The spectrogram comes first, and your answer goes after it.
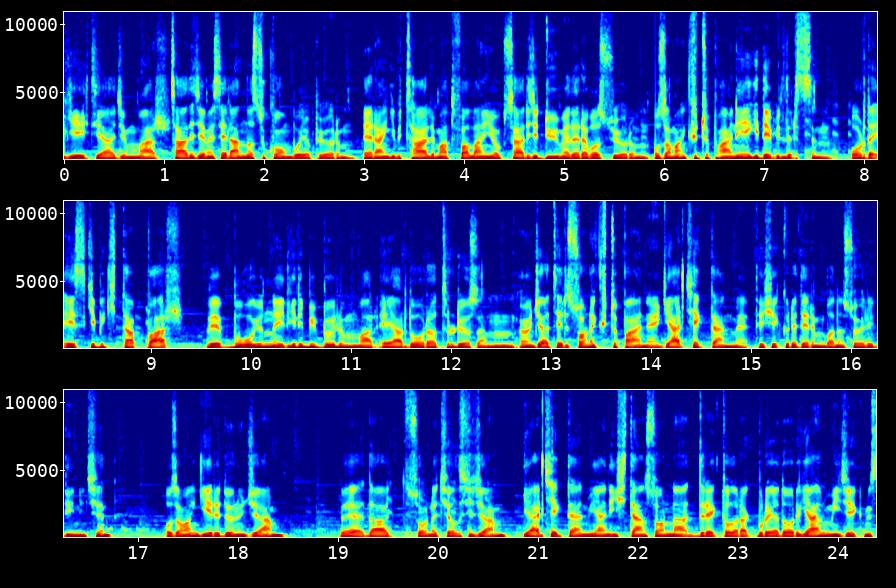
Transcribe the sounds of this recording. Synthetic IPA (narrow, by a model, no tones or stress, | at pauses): iɟiiçt̪ʰijaːd͡ʒɯmvaɾ̥saːd̪e̞d͡ʒɛmɛse̞lʲaːnasɯlˠkʰo̞mbojapʰɯjo̞ɾumhɛɾhaɲɟibit̪ʰaːlʲimat̪falˠanjo̞ksaːd̪e̞d͡ʒɛd̪yjme̞lʲeɾɛbasɯjo̞ɾumo̞zamancʰyt̪ʰypʰaːnejɛɟid̪e̞bilʲiɾsino̞ɾd̪aʔɛscibicʰi̥t̪ʰapvaɾ̥ | vɛbuo̞junlˠailʲɟilʲibibø̞lʲymvaɾḛjæɾd̪o̞ːɾuhat̪ʰɯɾlˠɯjo̞samhɯø̞nd͡ʒɛat̪ʰeɾiso̞nɾacʰy̥t̪ʰypaːnḛɟæɾt͡ʃʰɛc̚t̪ʰænmḭt̪ʰe̞ʃɛcʰːyɾed̪e̞ɾimbanasø̞jlʲe̞d̪iːnit͡ʃʰin | o̞zamanɟe̞ɾid̪ø̞nyd͡ʒaːm | vɛd̪aɦaso̞nɾat͡ʃʰalˠɯʃɯd͡ʒaːmɟæɾt͡ʃʰɛc̚t̪ʰænmijaːniiʃt̪ʰænso̞nɾad̪iɾɛc̚t̪ʰo̞lˠaɾak̚buɾajad̪o̞ːɾuɟælʲmijed͡ʒɛcmi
